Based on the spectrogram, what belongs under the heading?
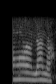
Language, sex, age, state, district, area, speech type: Nepali, female, 18-30, West Bengal, Kalimpong, rural, conversation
